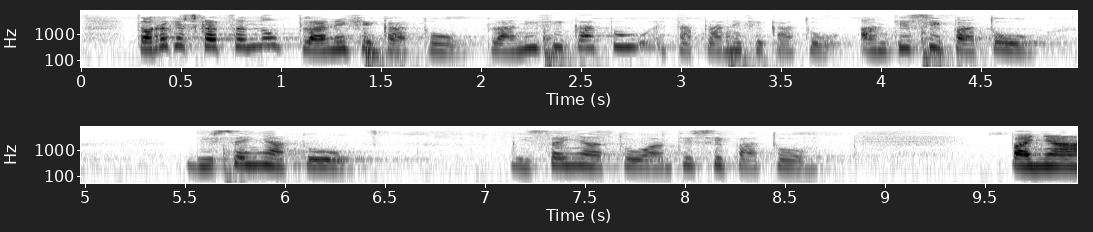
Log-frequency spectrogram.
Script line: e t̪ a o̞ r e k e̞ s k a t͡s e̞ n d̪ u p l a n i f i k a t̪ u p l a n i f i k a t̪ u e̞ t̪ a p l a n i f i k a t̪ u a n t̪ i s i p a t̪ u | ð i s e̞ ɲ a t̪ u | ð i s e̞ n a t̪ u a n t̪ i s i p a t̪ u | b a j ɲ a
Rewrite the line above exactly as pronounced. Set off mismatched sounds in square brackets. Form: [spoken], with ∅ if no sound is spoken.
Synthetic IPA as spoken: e t̪ a o̞ r e k e̞ s k a t͡s e̞ n d̪ u p l a n i f i k a t̪ u p l a n i f i k a t̪ u e̞ t̪ a p l a n i f i k a t̪ u a n t̪ i s i p a t̪ u | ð i s e̞ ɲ a t̪ u | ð i s e̞ [ɲ] a t̪ u a n t̪ i s i p a t̪ u | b a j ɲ a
